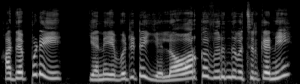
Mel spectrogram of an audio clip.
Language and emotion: Tamil, angry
